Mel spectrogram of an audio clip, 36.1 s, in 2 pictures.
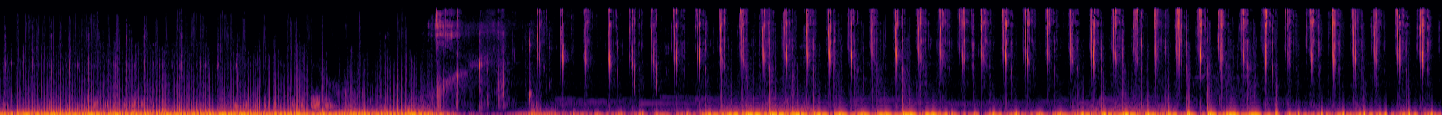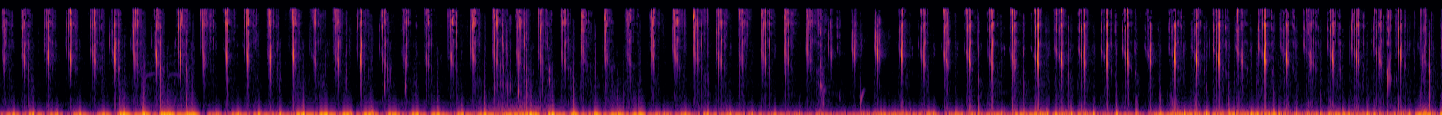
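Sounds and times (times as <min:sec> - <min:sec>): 
low muffled rumble: 0:00.0 - 0:06.0
rapid wet mouth clicks: 0:05.4 - 0:36.0.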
